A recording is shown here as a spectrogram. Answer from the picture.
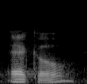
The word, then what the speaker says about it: echo: and then the verb echo, E-C-H long O, echo.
